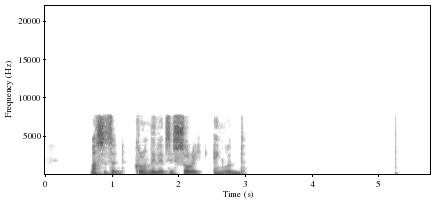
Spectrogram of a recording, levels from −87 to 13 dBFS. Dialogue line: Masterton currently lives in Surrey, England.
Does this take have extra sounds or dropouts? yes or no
no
